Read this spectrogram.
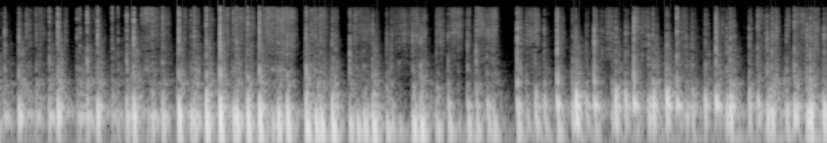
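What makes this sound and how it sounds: Fingertips tap quickly on the lid and sides of a large, rigid, hollow printed cardboard Mysterium board game box while the other hand steadies it. The result is a rapid, uneven run of soft, dry, hollow thumps with a low, boxy body and almost no ring after each tap.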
